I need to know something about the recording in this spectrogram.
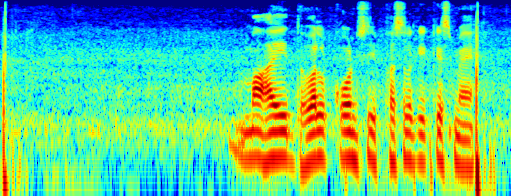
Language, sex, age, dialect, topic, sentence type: Hindi, male, 31-35, Marwari Dhudhari, agriculture, question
